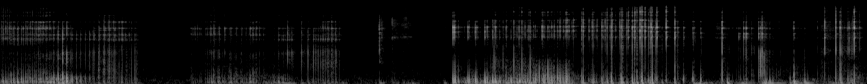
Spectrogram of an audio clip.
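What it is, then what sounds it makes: Glass jar tapped and scratched. A small, empty, clear ribbed glass jar with a gold lid is tapped and scratched with fingernails close to the microphone. The sound is a run of bright, dry clicks and raspy scratches with almost no ring, pausing briefly before a denser, louder stretch of tapping and scraping.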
